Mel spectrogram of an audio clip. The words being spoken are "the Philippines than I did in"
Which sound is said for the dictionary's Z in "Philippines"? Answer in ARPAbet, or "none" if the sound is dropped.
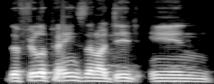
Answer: Z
